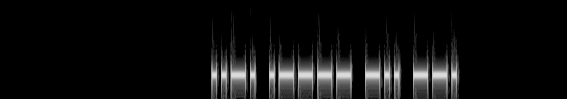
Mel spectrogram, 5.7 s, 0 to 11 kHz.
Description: Morse code, heard as a keyed tone, about 25 wpm, 700 Hz. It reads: F1DG
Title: DXCC-100 Call Signs - 4 Characters - 25wpm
